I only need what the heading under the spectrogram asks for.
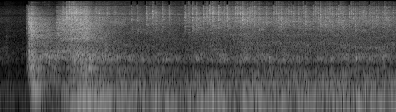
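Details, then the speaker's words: Mercedes at idle: the engine catches and settles with a raspy, hissing puff from an exhaust leak at the manifold-to-pipe joint, where the bolt is seized and won't come loose even with heat. "Just it has a leak. An exhaust leak. Right over there."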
